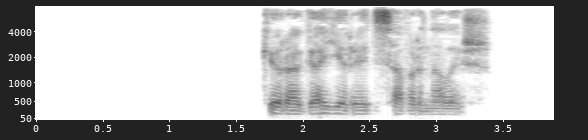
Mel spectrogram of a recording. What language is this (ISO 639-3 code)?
chm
